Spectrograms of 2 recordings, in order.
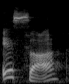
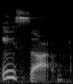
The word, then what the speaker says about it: Issa: She was being asked questions by an executive at Amex who called her Issa instead of Issa.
